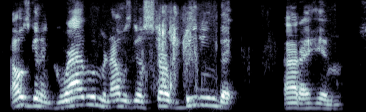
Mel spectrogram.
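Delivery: plain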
